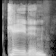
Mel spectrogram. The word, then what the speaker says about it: Kadin: sure so thank you for thank you for pronouncing it Kaden but you're an organization that helps women entrepreneurs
